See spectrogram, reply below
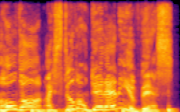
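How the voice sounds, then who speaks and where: A woman's voice: sits high, wildly swooping pitch, moderate pace, slight background noise, heavily acted. A woman playing an earnest, bewildered and stubborn teenage boy in an English anime dub. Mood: indignant. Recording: very loud music behind dialogue. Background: very loud music.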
